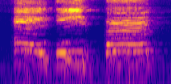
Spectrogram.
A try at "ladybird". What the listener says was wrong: Not bad, but you have a problem with the L sound. Try it again. Ladybird.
